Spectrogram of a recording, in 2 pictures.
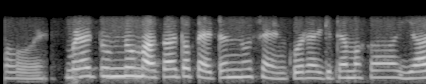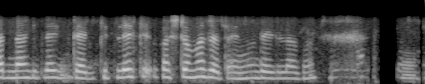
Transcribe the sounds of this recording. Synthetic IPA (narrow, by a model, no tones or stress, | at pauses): ɦoj | m̤əɭat̪umnuːmakat̪ɔpɛʈənːuːsɛɳɖkoɾajkit̪jãm̤akajad̪nakit̪leɾɛkit̪lekkəʂʈəmət͡s̬et̪anuːt̪ɛ̃t͡ɕlaɡuːn | o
